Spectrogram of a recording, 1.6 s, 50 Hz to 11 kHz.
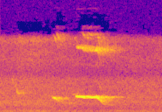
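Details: In Jurong East, Singapore, a black-naped oriole gives a musical call around 1 pm on 13 October 2021. A short clipped note comes first, then a stronger mellow whistle that bends down at the end, against light ambient hiss.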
